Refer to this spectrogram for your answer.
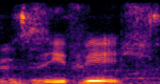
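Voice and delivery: put-on Z Fish in a soft French accent; lightly Frenchified Z Fish. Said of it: "the French accent".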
